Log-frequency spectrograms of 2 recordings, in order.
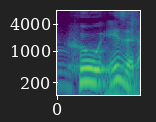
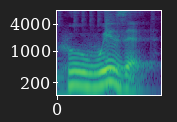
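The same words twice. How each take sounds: First: Who and is are said separately, without a w. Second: Who links into is with a w sound. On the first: The speaker calls it wrong. "I wouldn't say" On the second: The speaker calls it right. "I would say"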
